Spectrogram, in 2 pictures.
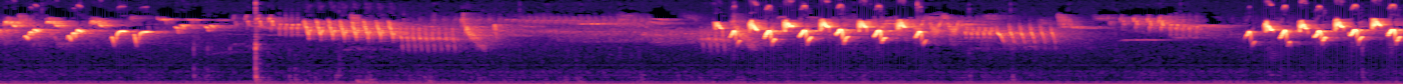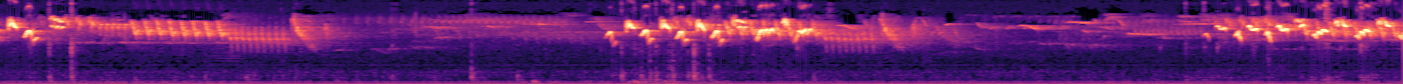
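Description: A songbird singing: loud phrases of quick chirps running into a buzzy trill, repeating every five or six seconds, over a low steady hum.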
